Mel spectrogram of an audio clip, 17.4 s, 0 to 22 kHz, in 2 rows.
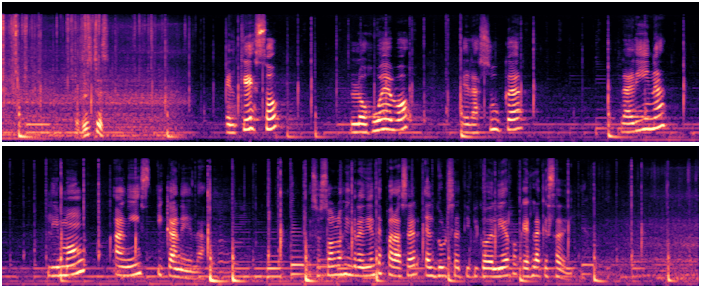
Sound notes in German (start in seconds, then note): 2.0 Frau auf Spanisch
